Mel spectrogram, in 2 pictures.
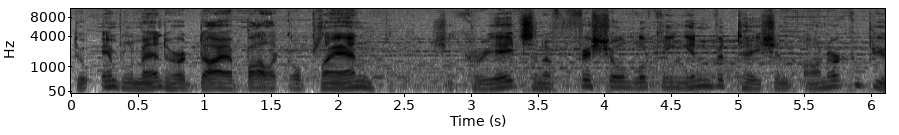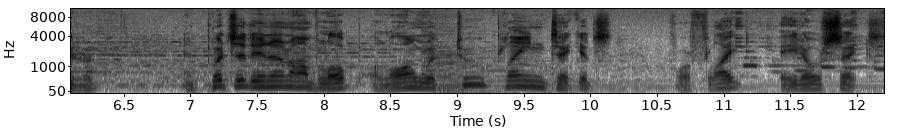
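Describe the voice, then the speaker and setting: A man's voice: fairly high pitch, normal speed, music in the background. A man giving scripted narration as the narrator of an old-time radio drama.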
